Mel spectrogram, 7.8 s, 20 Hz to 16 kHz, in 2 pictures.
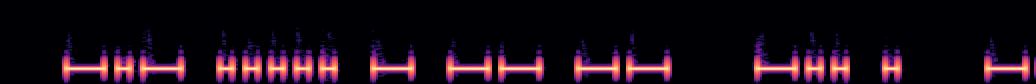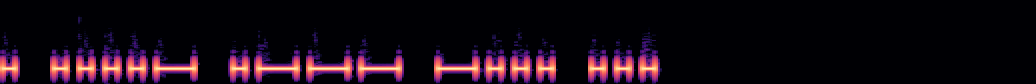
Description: Morse code, heard as a keyed tone, about 25 wpm, 700 Hz. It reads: K5TMM DE N4JBS
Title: USA Callsign DE Callsign - 5 Characters - 25wpm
